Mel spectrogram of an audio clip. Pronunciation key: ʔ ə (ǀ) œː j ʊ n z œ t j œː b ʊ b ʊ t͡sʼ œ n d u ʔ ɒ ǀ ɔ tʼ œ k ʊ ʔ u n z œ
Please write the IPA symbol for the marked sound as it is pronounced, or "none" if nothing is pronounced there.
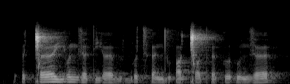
ǀ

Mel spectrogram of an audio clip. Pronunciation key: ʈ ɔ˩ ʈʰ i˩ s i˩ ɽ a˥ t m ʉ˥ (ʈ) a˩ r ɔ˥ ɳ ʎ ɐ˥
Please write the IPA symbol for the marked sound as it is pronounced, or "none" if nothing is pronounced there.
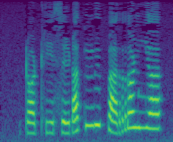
p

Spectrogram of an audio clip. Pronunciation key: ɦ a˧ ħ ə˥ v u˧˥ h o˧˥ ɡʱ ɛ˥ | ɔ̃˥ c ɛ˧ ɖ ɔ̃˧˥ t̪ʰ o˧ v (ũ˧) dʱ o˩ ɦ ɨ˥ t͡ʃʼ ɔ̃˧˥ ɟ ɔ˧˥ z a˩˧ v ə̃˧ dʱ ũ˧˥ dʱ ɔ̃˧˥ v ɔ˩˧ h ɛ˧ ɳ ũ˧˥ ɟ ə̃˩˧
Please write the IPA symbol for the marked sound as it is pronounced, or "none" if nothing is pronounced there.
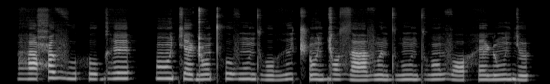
ũ˧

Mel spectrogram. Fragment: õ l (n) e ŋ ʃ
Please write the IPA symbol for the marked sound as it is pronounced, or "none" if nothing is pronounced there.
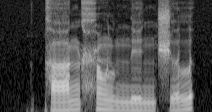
n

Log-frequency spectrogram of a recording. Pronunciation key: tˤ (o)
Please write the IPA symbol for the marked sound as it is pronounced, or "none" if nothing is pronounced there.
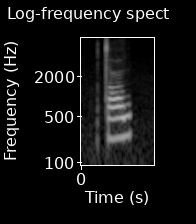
o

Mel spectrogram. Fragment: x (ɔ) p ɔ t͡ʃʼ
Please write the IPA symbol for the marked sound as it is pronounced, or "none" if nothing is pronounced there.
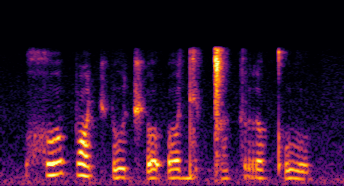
o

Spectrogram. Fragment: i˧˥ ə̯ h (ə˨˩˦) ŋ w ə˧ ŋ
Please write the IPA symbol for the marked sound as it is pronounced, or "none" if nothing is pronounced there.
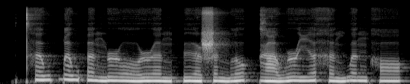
ə˨˩˦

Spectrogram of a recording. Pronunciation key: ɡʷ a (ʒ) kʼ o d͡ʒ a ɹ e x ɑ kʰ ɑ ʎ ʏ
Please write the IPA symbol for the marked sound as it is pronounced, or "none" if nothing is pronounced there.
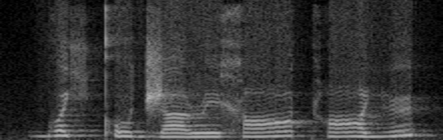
ç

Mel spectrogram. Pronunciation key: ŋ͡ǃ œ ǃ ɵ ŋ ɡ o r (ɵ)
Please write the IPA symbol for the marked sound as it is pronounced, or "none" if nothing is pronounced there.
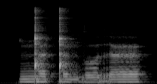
œ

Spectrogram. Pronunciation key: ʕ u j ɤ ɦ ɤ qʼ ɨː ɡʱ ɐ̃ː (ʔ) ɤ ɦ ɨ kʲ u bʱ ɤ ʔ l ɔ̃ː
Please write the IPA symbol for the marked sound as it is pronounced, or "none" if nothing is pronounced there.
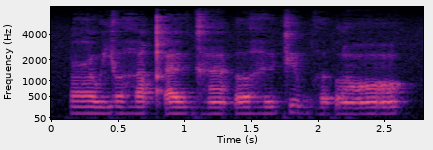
ʔ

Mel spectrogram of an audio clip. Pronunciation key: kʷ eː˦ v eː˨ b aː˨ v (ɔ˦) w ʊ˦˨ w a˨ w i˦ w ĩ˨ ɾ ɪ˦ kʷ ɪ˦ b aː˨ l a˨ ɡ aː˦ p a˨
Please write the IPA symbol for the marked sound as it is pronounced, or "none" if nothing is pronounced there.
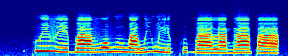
ɔ˦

